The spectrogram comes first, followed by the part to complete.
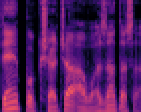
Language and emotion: Goan Konkani, neutral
